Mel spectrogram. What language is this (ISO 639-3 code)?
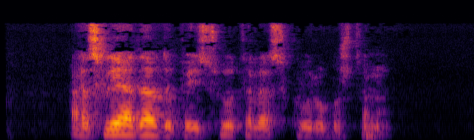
pus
